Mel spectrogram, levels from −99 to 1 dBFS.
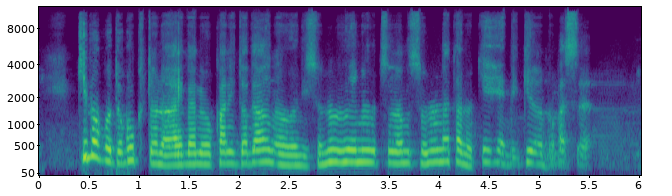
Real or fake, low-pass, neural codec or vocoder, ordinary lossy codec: fake; 10.8 kHz; codec, 24 kHz, 0.9 kbps, WavTokenizer, medium music audio release; Opus, 24 kbps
